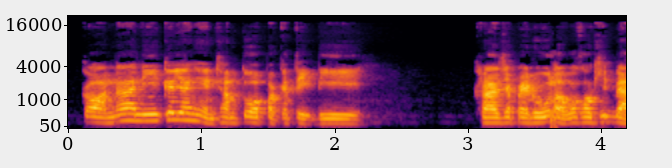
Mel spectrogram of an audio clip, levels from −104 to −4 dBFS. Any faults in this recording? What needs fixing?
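At 3.61 to 3.66 s, a corrupt frame decoded produces a short artifact peaking at about -10 dBFS, lasting roughly two frames. Flipped bits misplaced energy in frequency, so unlike a lost, concealed frame, the sound bursts outward rather than fading or smearing. Checking each frame's integrity and concealing damaged frames instead of decoding them would prevent this.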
